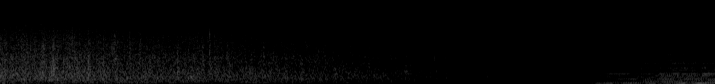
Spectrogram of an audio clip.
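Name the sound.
pouring rain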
